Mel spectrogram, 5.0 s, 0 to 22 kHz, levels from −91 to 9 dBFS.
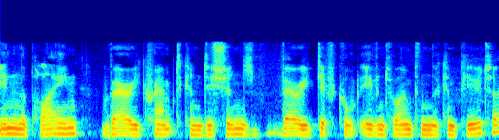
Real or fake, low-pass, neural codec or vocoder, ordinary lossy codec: real; 7.2 kHz; none; MP3, 48 kbps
